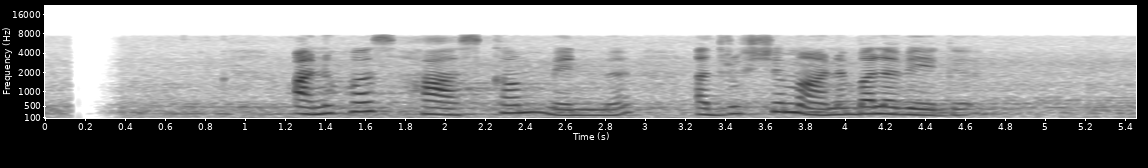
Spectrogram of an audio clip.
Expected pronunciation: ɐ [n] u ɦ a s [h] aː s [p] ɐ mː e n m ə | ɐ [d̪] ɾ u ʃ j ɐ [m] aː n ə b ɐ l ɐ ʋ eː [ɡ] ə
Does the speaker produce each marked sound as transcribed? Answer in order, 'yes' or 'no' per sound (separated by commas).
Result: yes, yes, no, yes, yes, yes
